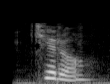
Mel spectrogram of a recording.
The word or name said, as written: kiddle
